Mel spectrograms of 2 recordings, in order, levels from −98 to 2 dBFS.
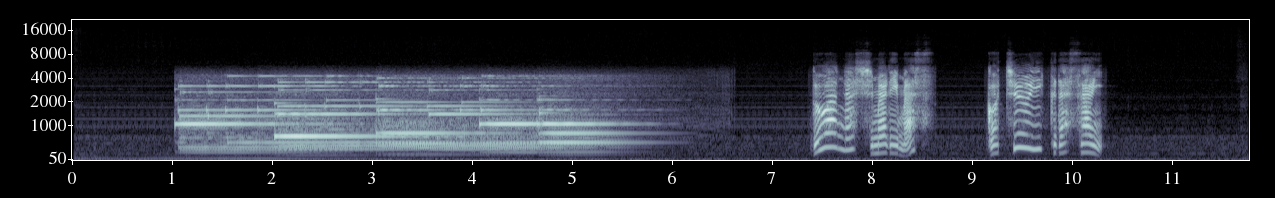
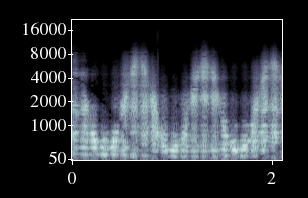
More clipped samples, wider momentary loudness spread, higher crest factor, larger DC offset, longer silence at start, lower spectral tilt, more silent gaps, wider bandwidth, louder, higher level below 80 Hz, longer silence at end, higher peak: neither; first, 10 LU vs 2 LU; first, 22 dB vs 16 dB; neither; first, 1 s vs 0 s; second, -1.5 dB/octave vs -4 dB/octave; neither; about the same, 8.8 kHz vs 9 kHz; about the same, -19 LUFS vs -18 LUFS; second, -64 dBFS vs -50 dBFS; first, 1.45 s vs 0 s; first, 0 dBFS vs -4 dBFS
